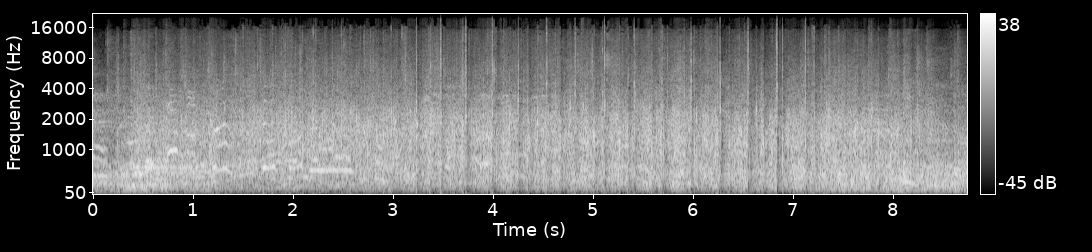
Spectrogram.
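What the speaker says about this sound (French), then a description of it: "Vous pouvez l'applaudir." A hotel ballroom audience at a speech at the Hilton, San Francisco, applauds the MEDEF president with loud, dense, sustained clapping that fills the whole stretch, and voices mix into the crowd noise.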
